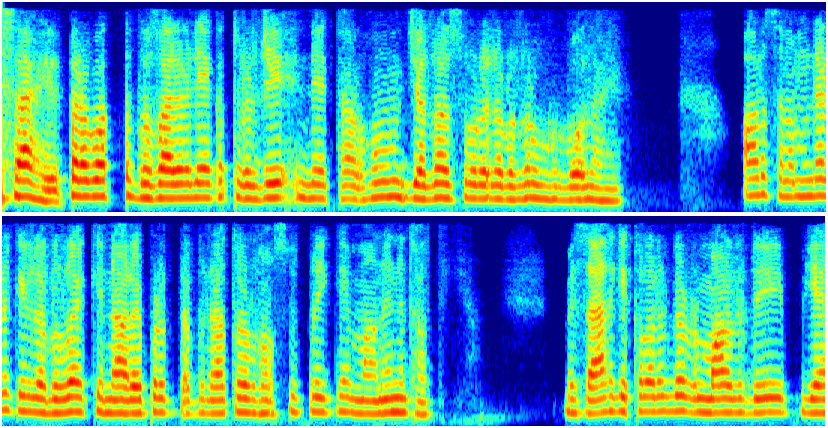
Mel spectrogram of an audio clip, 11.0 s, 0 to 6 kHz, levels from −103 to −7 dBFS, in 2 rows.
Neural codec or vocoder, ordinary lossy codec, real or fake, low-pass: codec, 16 kHz in and 24 kHz out, 0.4 kbps, LongCat-Audio-Codec, fine tuned four codebook decoder; MP3, 48 kbps; fake; 5.4 kHz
